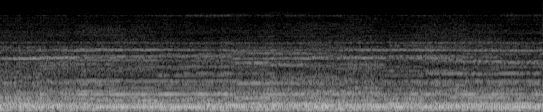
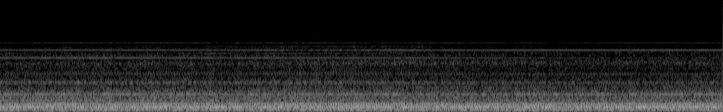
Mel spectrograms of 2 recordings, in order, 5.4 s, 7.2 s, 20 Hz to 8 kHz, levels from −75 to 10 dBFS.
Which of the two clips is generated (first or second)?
first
